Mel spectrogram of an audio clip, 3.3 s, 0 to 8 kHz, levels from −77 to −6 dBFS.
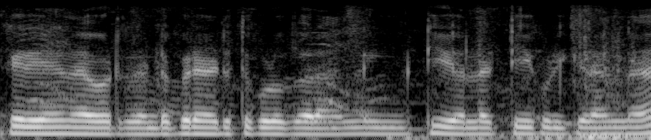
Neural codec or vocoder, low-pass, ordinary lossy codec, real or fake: none; 7.2 kHz; none; real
